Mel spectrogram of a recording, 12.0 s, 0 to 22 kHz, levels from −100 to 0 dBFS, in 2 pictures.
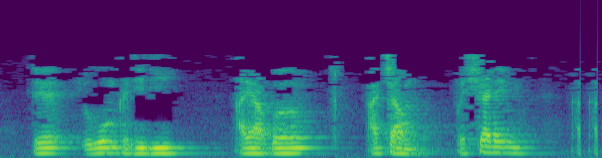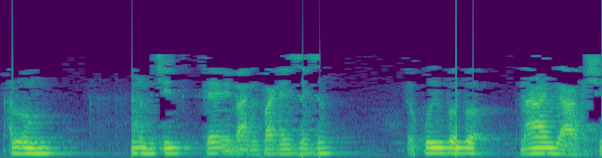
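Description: Throughout, the speech sounds dull and watery, with nothing above 5.2 kHz, which is likely heavy MP3 compression at a very low bitrate, around 16 kbps. A repeated buffer causes a stutter at 5.80–6.14 s, where a 171 ms piece plays three times, losing about a third of a second. Single repeats follow at 7.17–7.34 s (just before "nəm chit te i"), 9.05–9.22 s and 10.58–10.75 s. Each has hard joins and drops roughly 150 ms, which fits a late 8192-sample buffer being replayed.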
